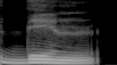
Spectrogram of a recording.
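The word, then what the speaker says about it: then: এর উচ্চারণ আমরা থেন করি না। এর উচ্চারণ হয় দেন।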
